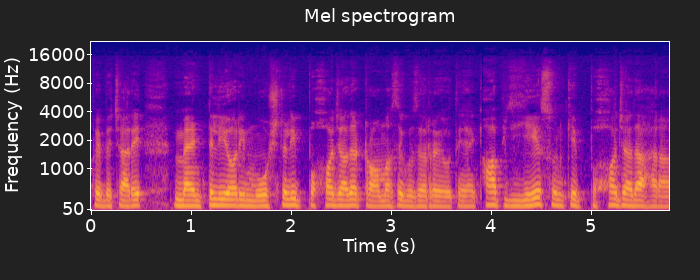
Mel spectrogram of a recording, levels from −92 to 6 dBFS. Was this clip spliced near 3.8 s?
yes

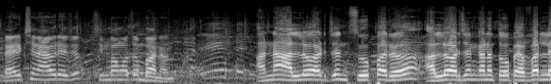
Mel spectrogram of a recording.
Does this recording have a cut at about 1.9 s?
yes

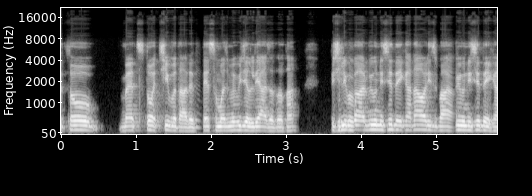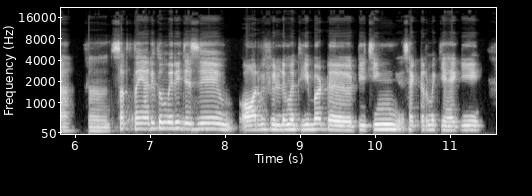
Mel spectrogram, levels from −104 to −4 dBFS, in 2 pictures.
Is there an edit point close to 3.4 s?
no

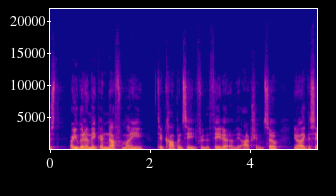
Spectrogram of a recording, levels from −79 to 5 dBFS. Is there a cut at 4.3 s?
no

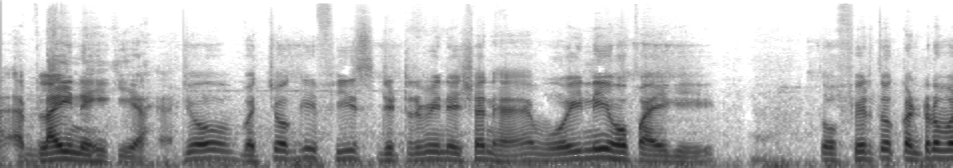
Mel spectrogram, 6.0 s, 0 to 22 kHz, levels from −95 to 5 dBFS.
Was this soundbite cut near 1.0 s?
yes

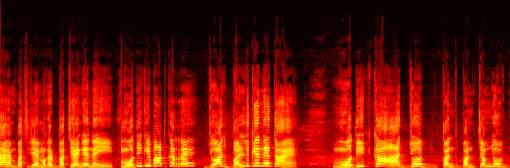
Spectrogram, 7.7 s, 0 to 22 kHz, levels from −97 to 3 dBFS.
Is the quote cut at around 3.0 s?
no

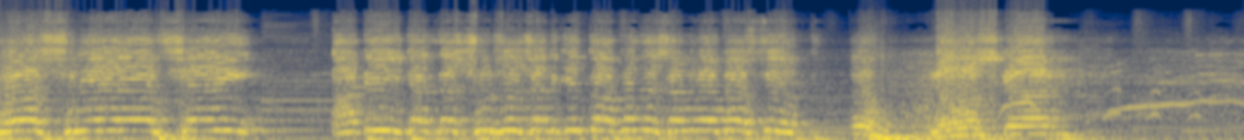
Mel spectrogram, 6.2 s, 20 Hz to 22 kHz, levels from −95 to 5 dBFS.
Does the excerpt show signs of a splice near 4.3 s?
yes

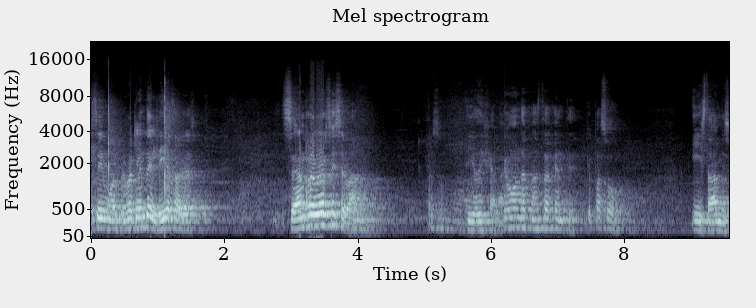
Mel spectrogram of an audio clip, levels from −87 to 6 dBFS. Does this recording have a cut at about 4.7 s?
no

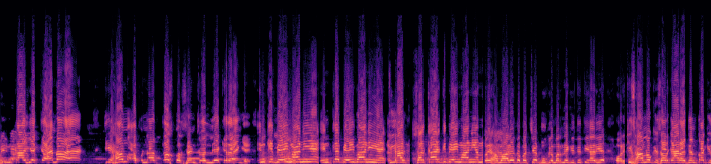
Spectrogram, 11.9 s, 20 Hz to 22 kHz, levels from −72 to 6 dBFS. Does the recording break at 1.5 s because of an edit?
no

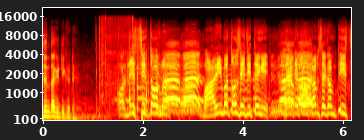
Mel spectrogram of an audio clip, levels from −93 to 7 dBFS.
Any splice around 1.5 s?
yes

